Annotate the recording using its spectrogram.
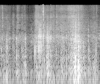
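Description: Paper wrappings rustling and crinkling as a hand sorts through paper-wrapped comic books in a box, with a few louder crinkles about halfway and near the end.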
